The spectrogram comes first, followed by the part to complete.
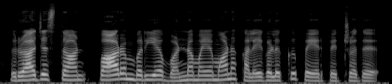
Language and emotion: Tamil, neutral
